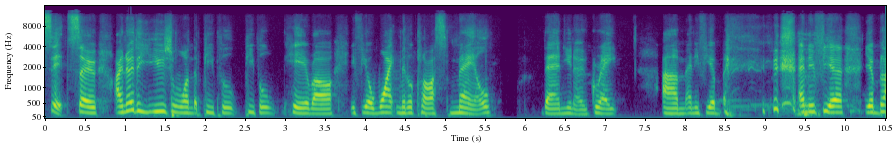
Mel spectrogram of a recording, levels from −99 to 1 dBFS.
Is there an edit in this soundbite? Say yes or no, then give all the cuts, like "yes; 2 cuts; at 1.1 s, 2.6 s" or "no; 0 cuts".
no; 0 cuts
